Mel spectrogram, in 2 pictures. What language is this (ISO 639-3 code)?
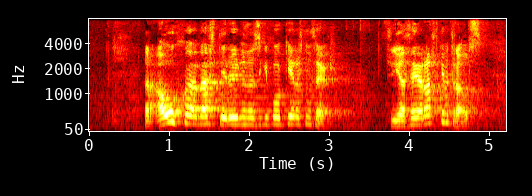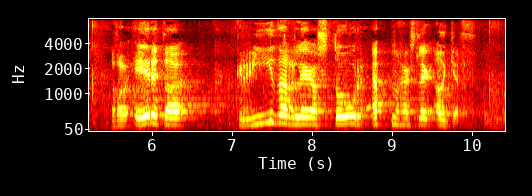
isl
